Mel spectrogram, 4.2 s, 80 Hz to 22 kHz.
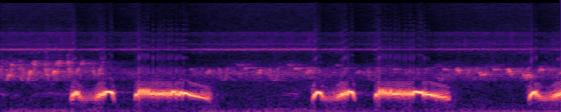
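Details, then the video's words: Spotted dove in full, active voice, a recording used to lure wild birds: low hooting coos, each a quick double note followed by a long, drawn, slightly falling coo, repeated twice over a steady high background hiss. "MP3 Suara TERKUKUR GACOR"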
